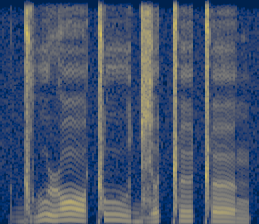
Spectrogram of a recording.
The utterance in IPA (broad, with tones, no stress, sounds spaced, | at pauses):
ɡ͡ǁ u˧˥˧ ɹ ɔː˥˧ ǁ uː˥˧ d͡ʑ ə˧˥˧ ǁ ø˥ ǁ œː˥˧ ŋ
